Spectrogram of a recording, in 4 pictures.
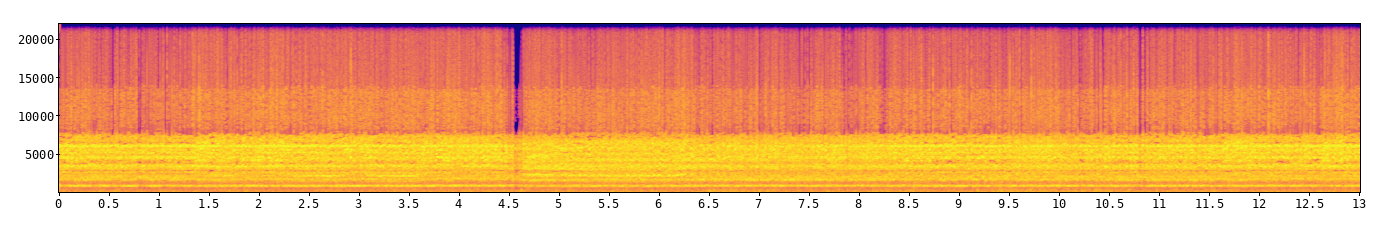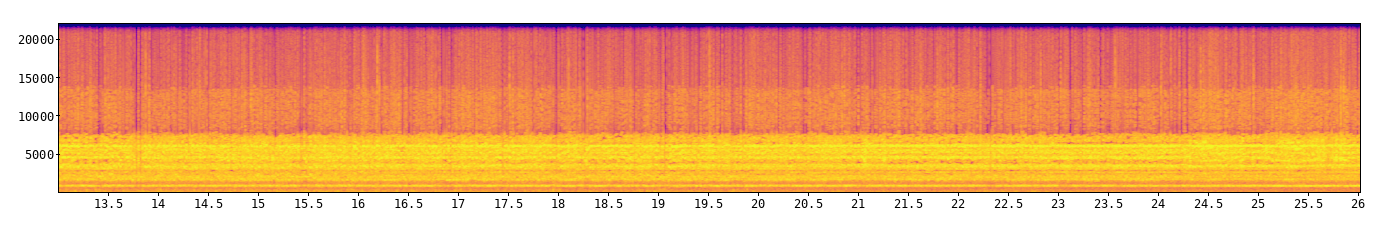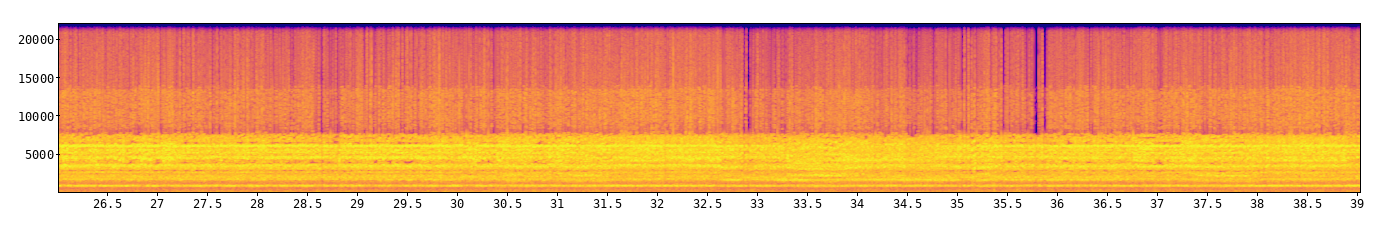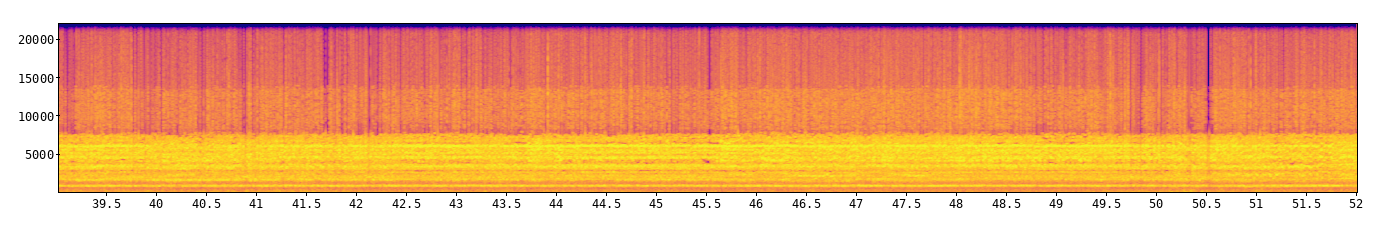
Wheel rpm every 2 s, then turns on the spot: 230, 220, 220, 230, 230, 230, 230, 230, 230, 240, 230, 240, 230, 230, 230, 220, 230, 230, 230, 220, 230, 230, 230, 220, 230, 230.
none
